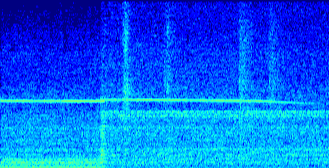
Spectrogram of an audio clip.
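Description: Traffic drones past on a road.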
